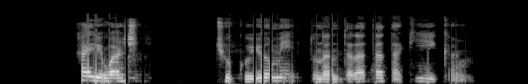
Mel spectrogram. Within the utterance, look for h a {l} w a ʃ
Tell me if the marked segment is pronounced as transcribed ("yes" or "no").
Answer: no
